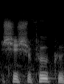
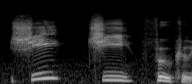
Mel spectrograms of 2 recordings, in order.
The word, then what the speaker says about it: Shichifuku: Kyushu Star #1 and the Popo on Shishifuku Street. Okay, I need to learn how to say this properly. Shichifuku Street. Shichifuku Street. There we go. Only took me like 4 games to get it right.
